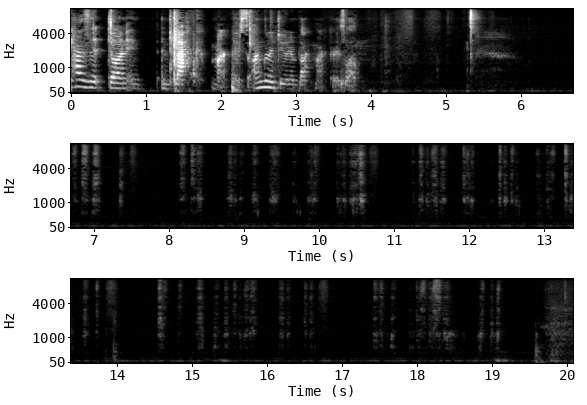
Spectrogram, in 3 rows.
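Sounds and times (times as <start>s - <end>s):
marker scratching on paper: 6.7s - 19.2s.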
